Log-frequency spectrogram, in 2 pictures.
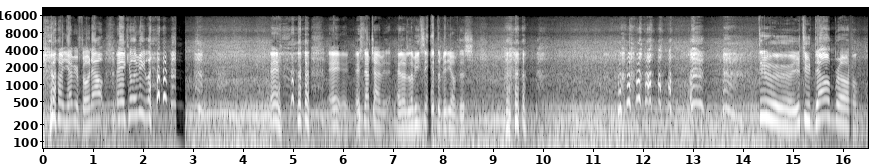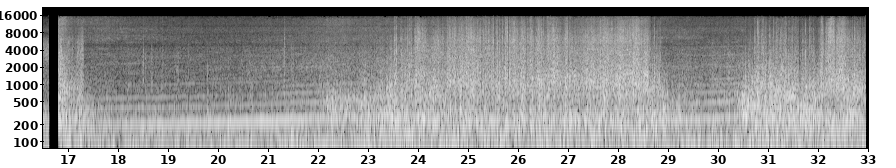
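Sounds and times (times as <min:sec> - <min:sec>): motorcycle engine accelerating: 0:02.8 - 0:06.4, 0:08.4 - 0:14.3, 0:16.3 - 0:33.0
wind rushing over microphone: 0:16.3 - 0:33.0.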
